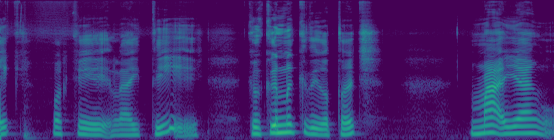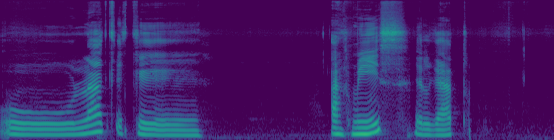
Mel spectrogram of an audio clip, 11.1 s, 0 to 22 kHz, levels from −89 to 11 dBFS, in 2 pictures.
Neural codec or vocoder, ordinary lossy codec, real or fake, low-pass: none; none; real; none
